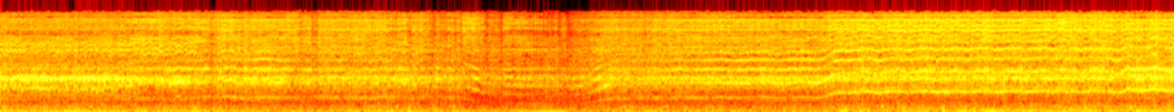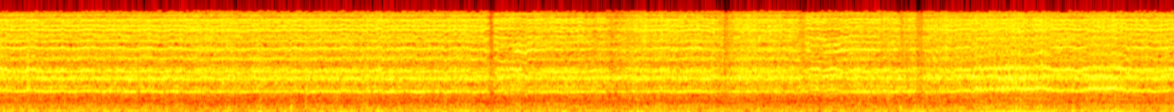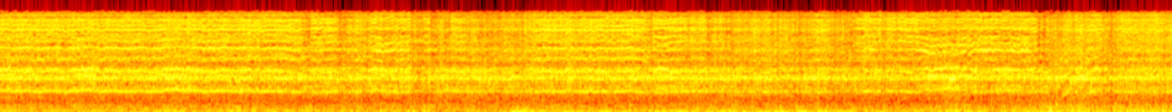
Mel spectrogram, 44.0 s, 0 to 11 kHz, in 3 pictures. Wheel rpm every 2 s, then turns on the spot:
110, 120, 110, 80, 110, 150, 160, 160, 160, 160, 160, 160, 160, 160, 160, 160, 160, 160, 160, 160, 160, 170.
none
